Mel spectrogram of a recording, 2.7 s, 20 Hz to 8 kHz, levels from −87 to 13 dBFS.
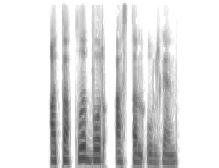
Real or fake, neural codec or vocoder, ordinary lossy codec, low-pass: fake; codec, 16 kHz, 0.7 kbps, FocalCodec; AAC, 48 kbps; 7.2 kHz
